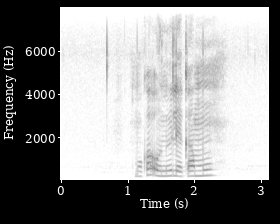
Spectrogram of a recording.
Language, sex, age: Northern Sotho, female, 18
